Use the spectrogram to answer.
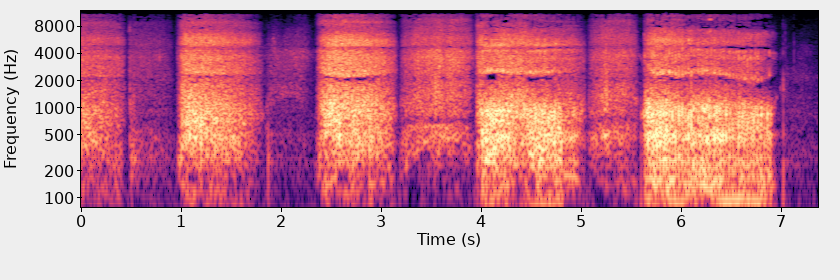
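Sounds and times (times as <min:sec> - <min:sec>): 
heavy angry snorting breaths of a serpent: 0:00.0 - 0:07.0.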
